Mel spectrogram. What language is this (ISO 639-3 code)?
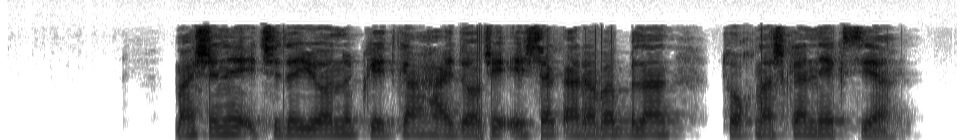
uzb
